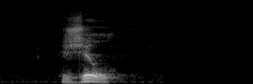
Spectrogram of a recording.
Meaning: second-person singular present indicative of zullen
- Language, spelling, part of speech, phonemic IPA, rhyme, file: Dutch, zul, verb, /zʏl/, -ʏl, Nl-zul.ogg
